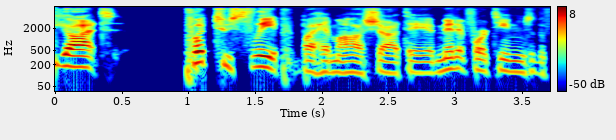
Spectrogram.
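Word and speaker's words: Maheshate: Also, we missed how to say it too. We've been blowing it. Mahashate. – And he just goes by that. He doesn't go by the highest air. – Yeah, it's just Mahashate.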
